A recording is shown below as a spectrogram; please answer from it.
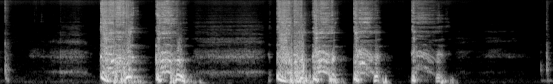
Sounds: Cough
